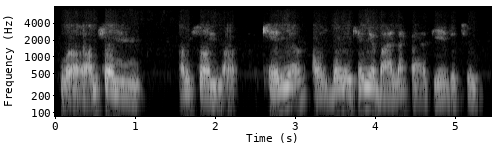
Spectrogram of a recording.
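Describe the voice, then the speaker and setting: A man's voice: medium pitch, normal speed, vocal fry, husky. A man in his twenties from Canada answering sales-call questions hesitantly, with many fillers. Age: 20s. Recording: tinny phone-call recording.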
